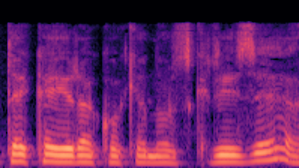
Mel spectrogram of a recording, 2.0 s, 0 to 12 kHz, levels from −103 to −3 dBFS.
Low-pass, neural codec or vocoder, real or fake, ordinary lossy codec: 7.2 kHz; none; real; MP3, 48 kbps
